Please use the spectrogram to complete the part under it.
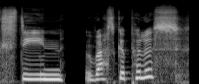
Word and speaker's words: Steen Raskopoulos: She has a semi-serious boyfriend called Evan, played by, and I'm going to get this name wrong, I think it's something like Steen Raskopoulos. – That sounds about right.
